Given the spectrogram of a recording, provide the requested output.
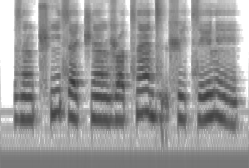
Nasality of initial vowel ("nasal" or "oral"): nasal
